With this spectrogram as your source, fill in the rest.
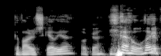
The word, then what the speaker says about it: Kvaratskhelia: Kvaratskhelia? Okay. Yeah, what? Good pronunciation.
